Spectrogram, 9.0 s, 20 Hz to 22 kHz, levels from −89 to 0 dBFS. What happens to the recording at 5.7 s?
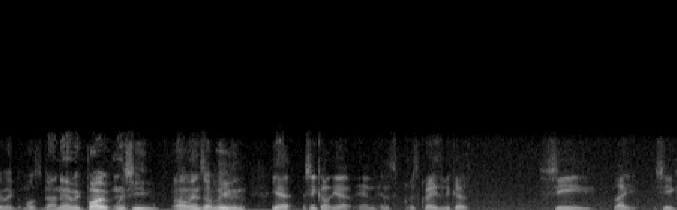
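At 5.7 s the automatic gain control is partway through a slow gain rise, adding about 4 dB between 4.78 and 6.36 s after the input dropped by about 16 dB. The sound and the room noise behind it swell upward together, gradually.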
